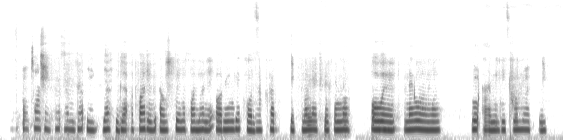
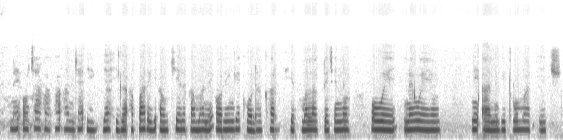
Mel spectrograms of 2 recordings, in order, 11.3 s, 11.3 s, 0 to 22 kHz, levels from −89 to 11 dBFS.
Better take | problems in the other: second | noise reduction (neural mask model DeepFilterNet 3)

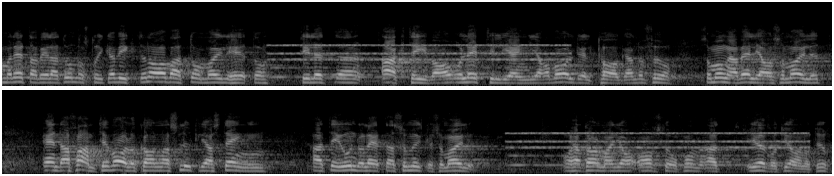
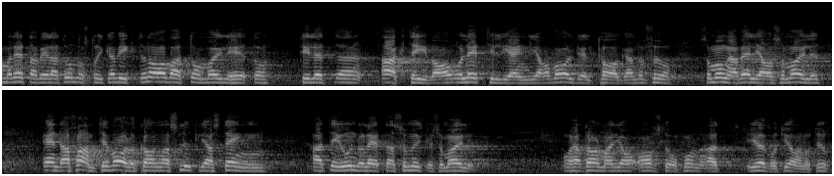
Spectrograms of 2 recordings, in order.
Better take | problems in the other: second | background sound (Organ); 7 dB below the speech

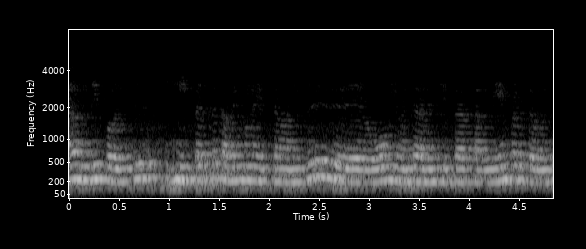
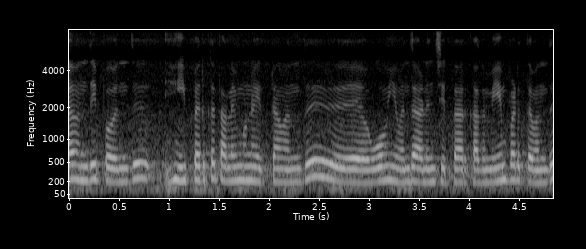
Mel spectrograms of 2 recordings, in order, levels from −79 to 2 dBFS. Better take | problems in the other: second | room echo; dies away in 0.9 s

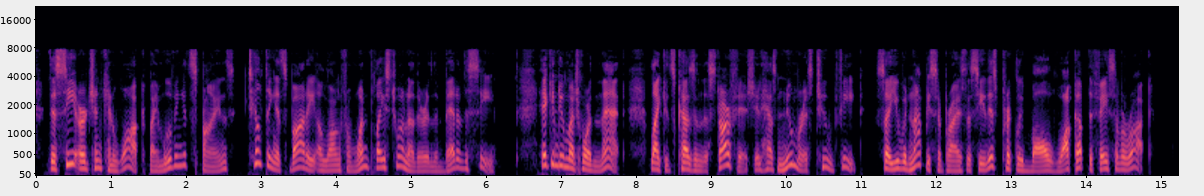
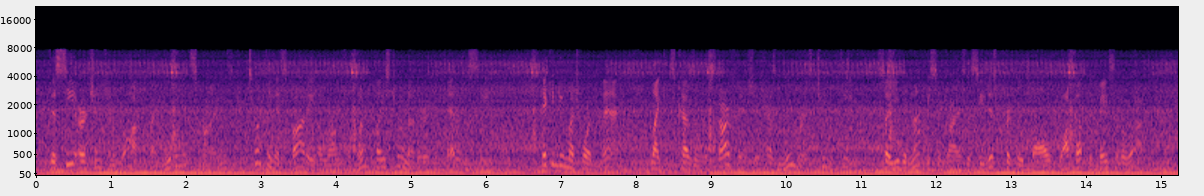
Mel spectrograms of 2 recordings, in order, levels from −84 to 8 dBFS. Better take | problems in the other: first | background sound (Mechanical fan); 3 dB above the speech

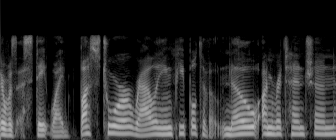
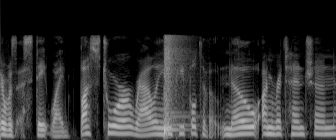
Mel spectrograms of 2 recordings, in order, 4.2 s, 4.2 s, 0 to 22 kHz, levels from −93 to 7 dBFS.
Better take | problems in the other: first | background sound (Snare drum); 7 dB below the speech

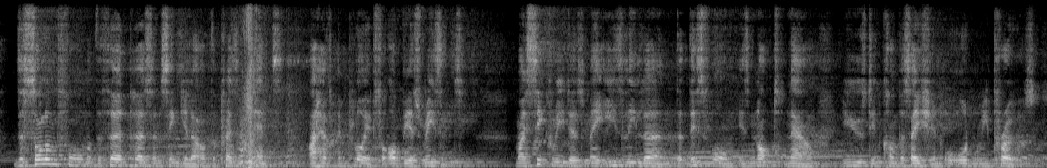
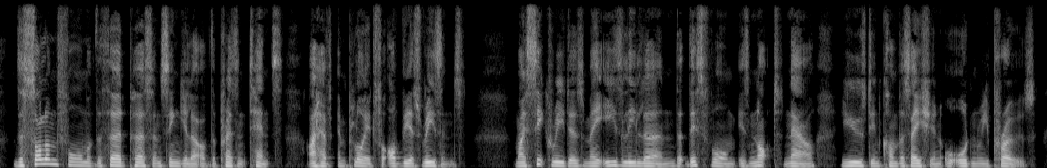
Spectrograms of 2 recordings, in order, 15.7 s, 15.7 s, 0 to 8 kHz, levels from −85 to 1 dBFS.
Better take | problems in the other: second | background sound (Race car, auto racing / Accelerating, revving, vroom); 13 dB below the speech // room echo; dies away in 2.5 s

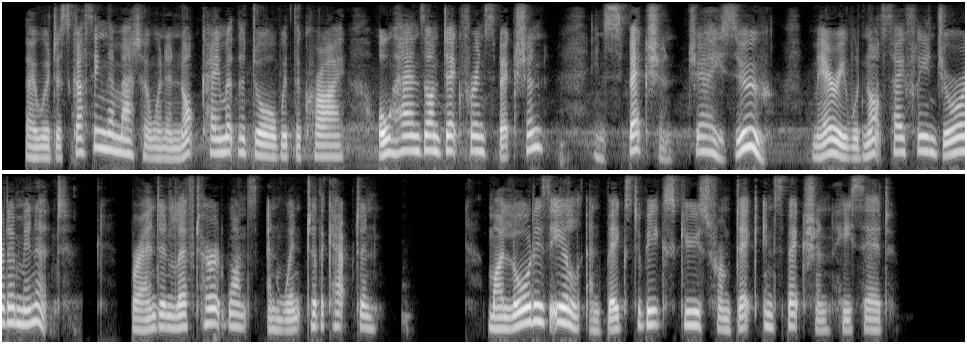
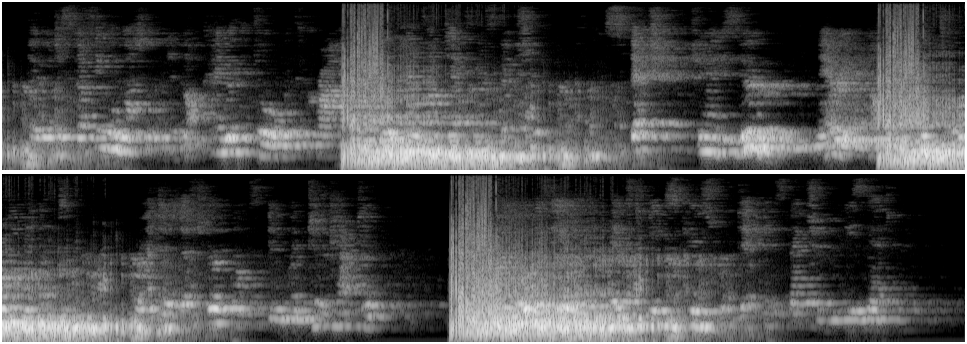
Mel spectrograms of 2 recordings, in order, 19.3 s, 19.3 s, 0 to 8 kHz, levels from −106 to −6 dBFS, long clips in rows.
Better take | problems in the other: first | noise reduction (classical method WPE with log-MMSE)

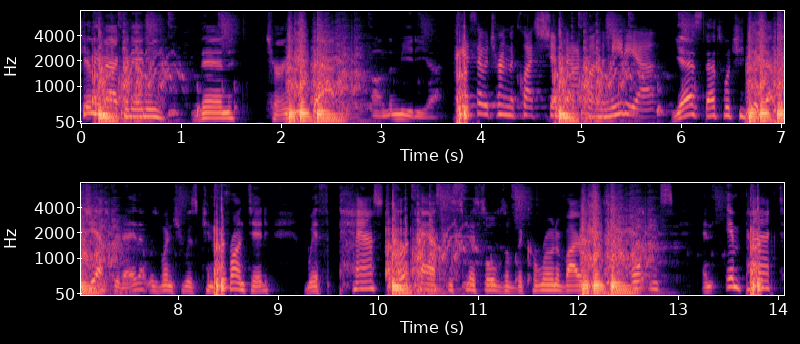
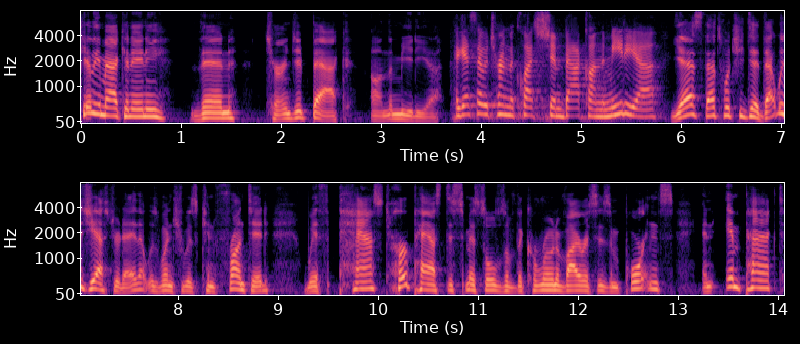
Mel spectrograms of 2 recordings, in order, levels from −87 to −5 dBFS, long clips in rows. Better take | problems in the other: second | noise reduction (classical method log-MMSE)

